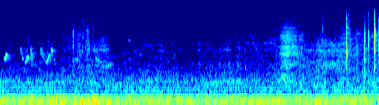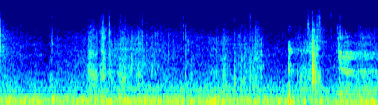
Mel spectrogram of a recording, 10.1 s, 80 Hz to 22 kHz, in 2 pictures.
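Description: Caulking gun laying a bead of MS-60 sealant along a caravan locker hatch seal: a few short sharp clicks from the gun, over a faint steady low hum.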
